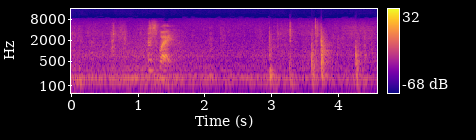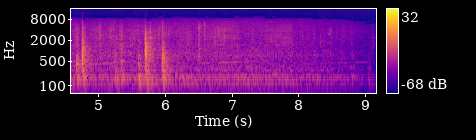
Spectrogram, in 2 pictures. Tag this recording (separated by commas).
Speech, footsteps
